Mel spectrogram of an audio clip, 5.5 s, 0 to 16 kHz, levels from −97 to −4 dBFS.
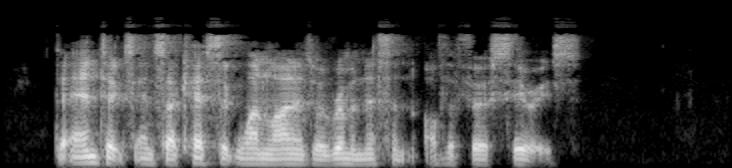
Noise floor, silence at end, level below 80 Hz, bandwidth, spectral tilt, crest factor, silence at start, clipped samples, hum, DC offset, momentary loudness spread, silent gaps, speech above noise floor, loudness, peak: -83 dBFS; 1.15 s; -66 dBFS; 9.4 kHz; -4 dB/octave; 20 dB; 0.4 s; under 0.1%; none; under 0.1%; 13 LU; none; 63 dB; -20 LUFS; -2 dBFS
